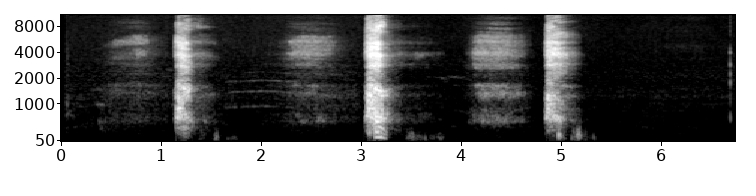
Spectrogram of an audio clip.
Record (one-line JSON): {"exhalation_length": "6.7 s", "exhalation_amplitude": 15155, "exhalation_signal_mean_std_ratio": 0.23, "survey_phase": "beta (2021-08-13 to 2022-03-07)", "age": "65+", "gender": "Male", "wearing_mask": "No", "symptom_none": true, "smoker_status": "Ex-smoker", "respiratory_condition_asthma": false, "respiratory_condition_other": false, "recruitment_source": "REACT", "submission_delay": "6 days", "covid_test_result": "Negative", "covid_test_method": "RT-qPCR"}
